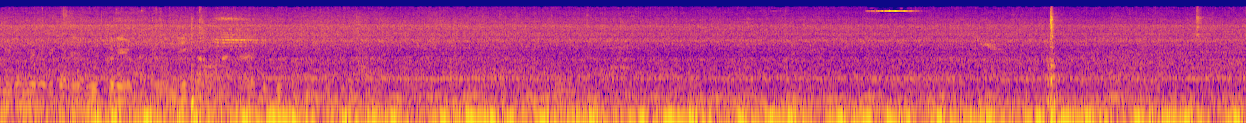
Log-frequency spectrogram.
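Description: A car engine idles with a low rumble.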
